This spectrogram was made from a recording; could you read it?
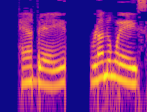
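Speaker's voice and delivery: ordinary delivery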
